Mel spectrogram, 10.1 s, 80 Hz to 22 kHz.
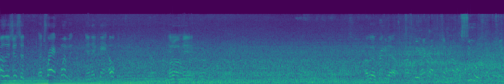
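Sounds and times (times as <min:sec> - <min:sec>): cars passing on street: 0:00.0 - 0:10.0.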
